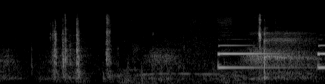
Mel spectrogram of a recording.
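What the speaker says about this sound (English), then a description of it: "So you also do want to wait for those chimes to finish beeping." A Ford Crown Victoria sounds electronic confirmation chimes during key-cycle programming: a few faint clicks and knocks inside the car, then a steady two-tone chime tone that keeps sounding near the end.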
